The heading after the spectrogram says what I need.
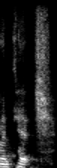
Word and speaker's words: Valentich: Valentich. Okay. Yes, that's it. You got it. I've been mispronouncing it the whole time.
